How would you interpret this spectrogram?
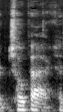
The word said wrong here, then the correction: Chopra: Is that how you say his name? – Chopra.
